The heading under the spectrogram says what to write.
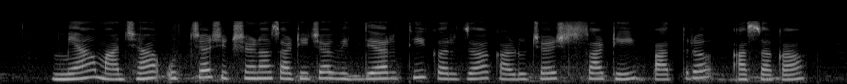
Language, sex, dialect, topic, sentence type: Marathi, female, Southern Konkan, banking, statement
